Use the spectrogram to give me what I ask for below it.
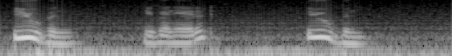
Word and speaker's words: üben: The example for U and how we pronounce it, I will pronounce it in a word which is üben. Üben, you can hear it, üben.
